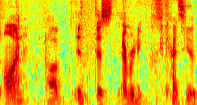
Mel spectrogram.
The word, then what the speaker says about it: On: right now is called, the brand name is On. Where is it? Where is it? Where is it? Where is it? I can't find it. On. Cloudflare. Anyway, it's On.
